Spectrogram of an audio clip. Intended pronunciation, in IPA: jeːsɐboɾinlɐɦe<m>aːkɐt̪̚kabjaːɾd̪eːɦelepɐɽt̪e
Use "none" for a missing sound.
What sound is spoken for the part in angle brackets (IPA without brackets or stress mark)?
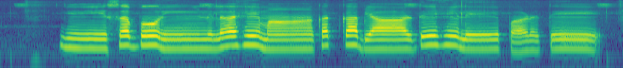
m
